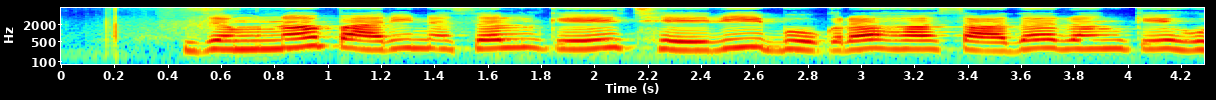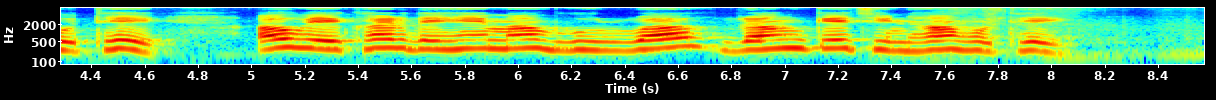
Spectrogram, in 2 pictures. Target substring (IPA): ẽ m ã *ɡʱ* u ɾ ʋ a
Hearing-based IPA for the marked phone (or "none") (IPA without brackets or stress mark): bʱ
